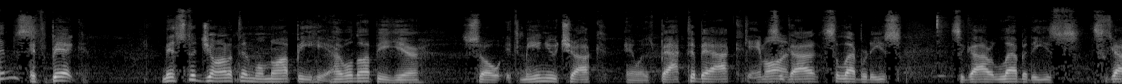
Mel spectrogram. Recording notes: live inside the Diamond Crown Cigar Lounge at Two Guys Smoke Shop in Nashua, NH.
